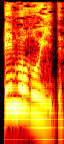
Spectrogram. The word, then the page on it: hemorroides: French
